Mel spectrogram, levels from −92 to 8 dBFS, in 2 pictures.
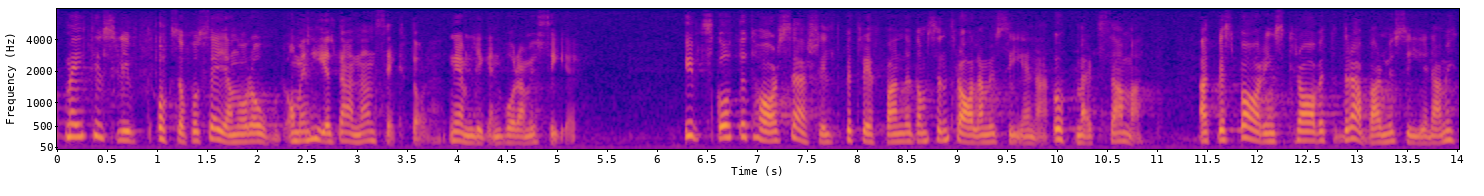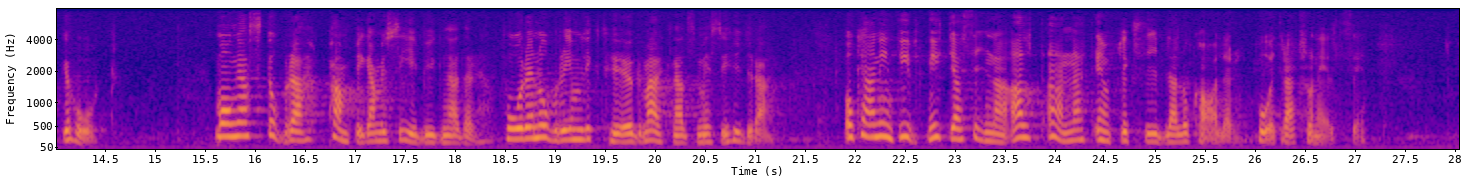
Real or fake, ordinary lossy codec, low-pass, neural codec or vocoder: real; none; none; none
